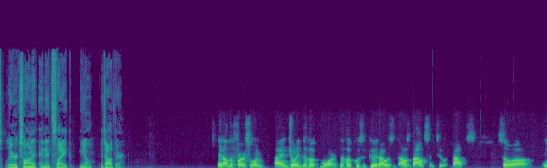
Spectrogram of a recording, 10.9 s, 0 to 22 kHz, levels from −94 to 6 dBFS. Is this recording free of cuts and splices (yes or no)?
no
